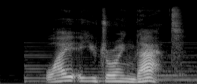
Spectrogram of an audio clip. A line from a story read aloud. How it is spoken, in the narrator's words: choked out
